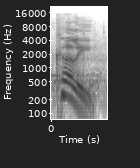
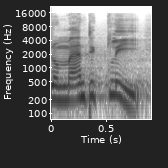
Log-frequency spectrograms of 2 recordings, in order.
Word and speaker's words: romantically: Now people often mispronounce the word as cully. They start pronouncing it romantically. Similarly, they pronounce practically, basically, physically, which are not the correct pronunciation. The correct one is romantically. It is an A silent word. The A after the C is silent. That makes it romantically.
